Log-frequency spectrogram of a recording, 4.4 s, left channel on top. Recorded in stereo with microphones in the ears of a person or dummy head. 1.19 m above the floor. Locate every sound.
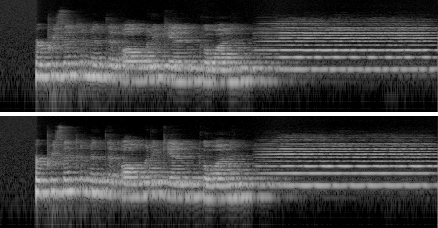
0.4 s a woman speaking: 50° right (ahead or behind), 1.1 m
2.5 s a violin: 20° left (ahead or behind), 1.3 m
